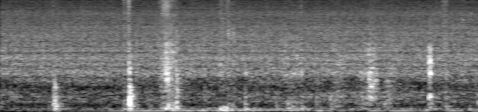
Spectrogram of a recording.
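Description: A dull kitchen knife dragged point-first down through a bell pepper, giving a few sparse, soft crunching and scraping cuts over a quiet room hiss, with no talking.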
